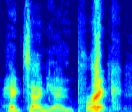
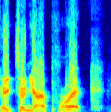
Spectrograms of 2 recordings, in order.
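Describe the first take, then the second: First: Lightly voiced wrestler, ending in a loud bark; Mister McMania. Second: Wrestler's booming shout, high and loud; slow, loud wrestling-promo yell; Mister McMania. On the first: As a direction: start level, punch the last word loud. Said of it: "what's he sound like?". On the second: Retold or imitated. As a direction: bellow it like a wrestler. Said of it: "Wait, what's he sound like?".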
